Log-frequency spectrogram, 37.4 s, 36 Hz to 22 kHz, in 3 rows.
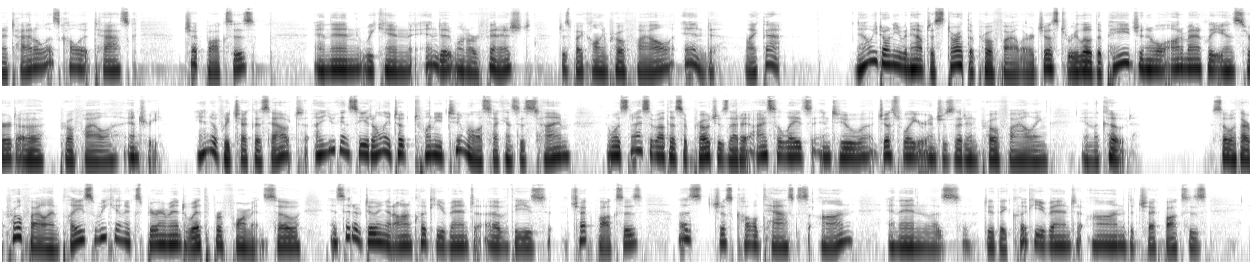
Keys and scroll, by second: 29.3 super+x, 29.9 alt+Right, 30.5 alt+shift+Right, 36.0 super+v.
